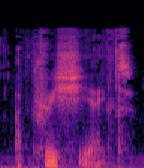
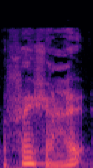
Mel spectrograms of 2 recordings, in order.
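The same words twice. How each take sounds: First: The word is enunciated with every sound clear. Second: The word is mumbled and its sounds are blurred. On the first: The speaker calls it right. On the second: The speaker calls it wrong. "That's a mumble, isn't it?"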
